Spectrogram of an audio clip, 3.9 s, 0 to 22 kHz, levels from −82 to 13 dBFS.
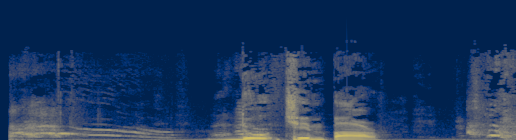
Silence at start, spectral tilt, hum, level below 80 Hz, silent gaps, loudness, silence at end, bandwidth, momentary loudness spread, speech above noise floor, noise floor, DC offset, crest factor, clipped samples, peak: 0.05 s; -5.5 dB/octave; none; -38 dBFS; none; -14 LUFS; 0 s; 14 kHz; 20 LU; 36 dB; -47 dBFS; under 0.1%; 16 dB; under 0.1%; 0 dBFS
